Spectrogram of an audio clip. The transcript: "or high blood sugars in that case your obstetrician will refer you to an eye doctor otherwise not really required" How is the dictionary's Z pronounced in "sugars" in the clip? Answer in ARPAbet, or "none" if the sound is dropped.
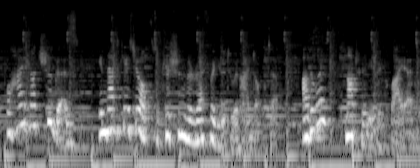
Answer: Z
